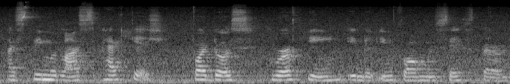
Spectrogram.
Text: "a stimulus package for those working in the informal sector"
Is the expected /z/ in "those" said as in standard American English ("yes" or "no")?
no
